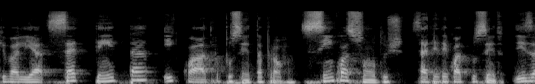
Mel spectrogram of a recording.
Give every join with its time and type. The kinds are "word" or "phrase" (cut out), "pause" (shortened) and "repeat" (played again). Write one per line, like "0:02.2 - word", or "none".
0:04.1 - pause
